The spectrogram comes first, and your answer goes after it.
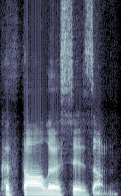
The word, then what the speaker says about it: Catholicism: So Roman Catholicism, that C there is pronounced with an S sound. Okay. Catholicism.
